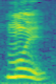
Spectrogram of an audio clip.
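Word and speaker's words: 물: وراه فاول بينطق راء، لكن لما بيجي نهاية مقطع بينطق لام. فلو هنقولها لوحدها مول، لكن كده موري ييو موري ييو.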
